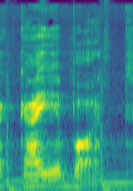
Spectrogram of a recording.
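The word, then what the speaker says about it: Caillebotte: A gente não escreve, a gente não fala Caelebote, a gente tem que suprimir esses dois L's, então fica Caebot e é assim que a banda toca no francês.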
